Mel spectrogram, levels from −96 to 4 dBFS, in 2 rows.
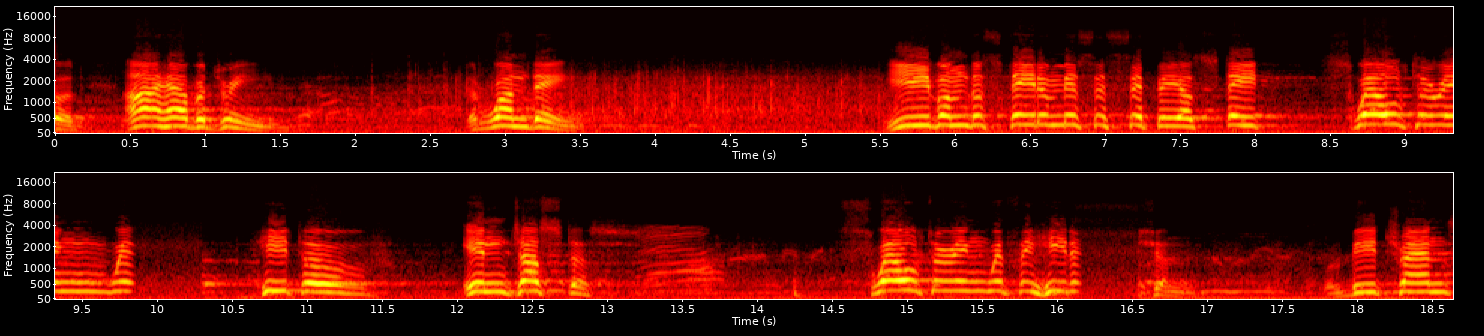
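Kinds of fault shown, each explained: Long network dropout: at 9.79 s and 16.11 s the sound turns into a fading buzz for 0.5 s and 0.42 s, then resumes with that stretch lost, likely because packets stopped arriving. The spectrogram shows smeared, decaying bands, and the waveform shows repetitive decaying texture rather than flat silence.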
